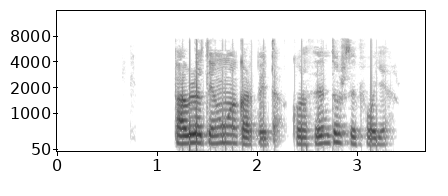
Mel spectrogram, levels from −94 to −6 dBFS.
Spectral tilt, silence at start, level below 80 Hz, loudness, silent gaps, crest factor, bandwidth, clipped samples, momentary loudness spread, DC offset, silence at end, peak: -5 dB/octave; 1.2 s; -68 dBFS; -33 LUFS; 2.31-2.35 s; 20 dB; 7.8 kHz; under 0.1%; 13 LU; under 0.1%; 0.4 s; -14 dBFS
